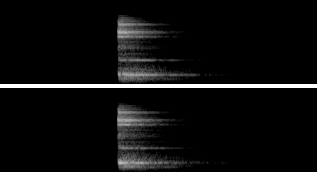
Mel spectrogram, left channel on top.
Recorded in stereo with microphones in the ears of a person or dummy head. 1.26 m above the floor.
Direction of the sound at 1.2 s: 15° right (ahead or behind).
